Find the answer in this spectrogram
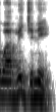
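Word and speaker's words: وَرِجْلِ: kepala warijli dan kaki itu diharakati itu nanti kebacanya warjuli kalau arjul maknanya lain arjul maknanya laki-laki orang laki-laki tapi di situ artinya apa yang dimaksud kaki kalau kaki artinya maka bacanya warijli aljarah warij alar anggota badan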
